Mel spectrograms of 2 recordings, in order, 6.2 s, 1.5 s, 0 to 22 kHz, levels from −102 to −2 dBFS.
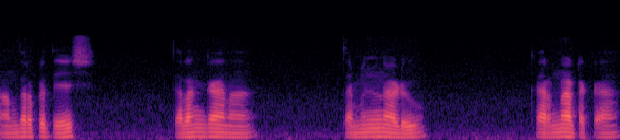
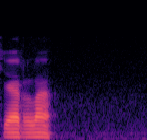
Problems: low volume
